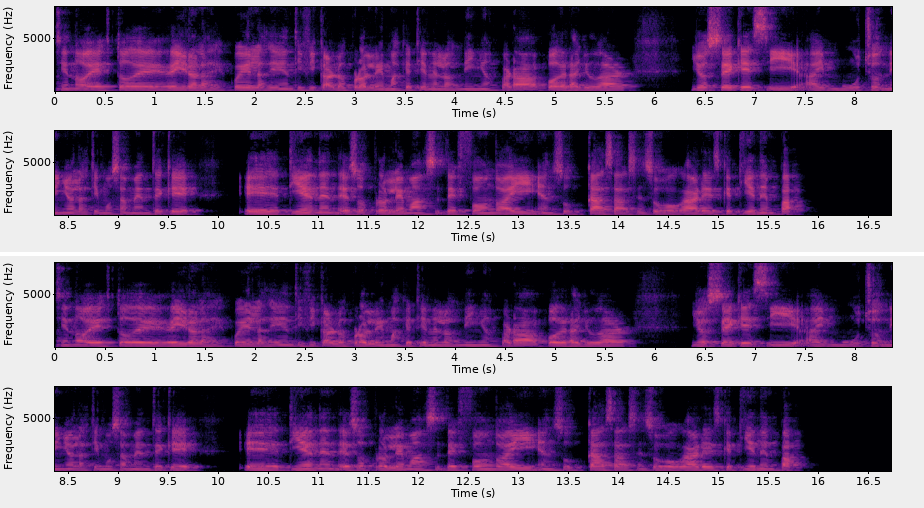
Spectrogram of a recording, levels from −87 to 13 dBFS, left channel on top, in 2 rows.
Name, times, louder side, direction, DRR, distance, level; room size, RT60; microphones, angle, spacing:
voice 1, 0.0-6.1 6.4-9.7 10.3-15.7, left 2 dB, 25° left, 5 dB, 2.3 m, -35 dB
17.5 x 14.0 x 3.1 m, 0.34 s
head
